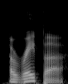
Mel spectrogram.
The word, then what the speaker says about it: arepa: it now we have a rapa arepa i think that's how it's pronounced uh a a-r-e-p-a this is a noun from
